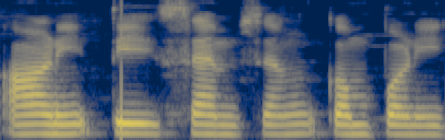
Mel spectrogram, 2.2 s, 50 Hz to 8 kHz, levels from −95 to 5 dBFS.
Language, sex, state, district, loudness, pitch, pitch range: Marathi, female, Maharashtra, Dhule, -17 LUFS, 200 Hz, 195-205 Hz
